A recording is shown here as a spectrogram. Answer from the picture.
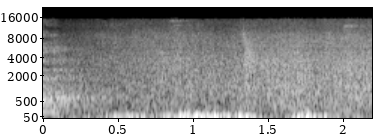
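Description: Wind buffeting a microphone: a loud, uneven low rumble with a faint hiss, swelling about half a second to a second in.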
